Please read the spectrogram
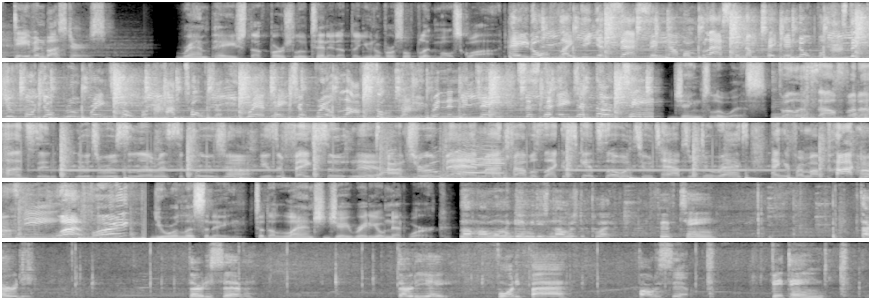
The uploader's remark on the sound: Live fro Dave & Buster's.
